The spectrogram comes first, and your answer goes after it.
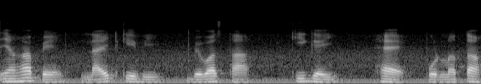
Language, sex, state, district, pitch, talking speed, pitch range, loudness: Hindi, female, Bihar, West Champaran, 115 Hz, 125 wpm, 105-130 Hz, -18 LUFS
